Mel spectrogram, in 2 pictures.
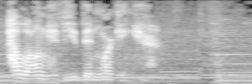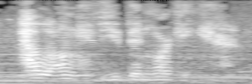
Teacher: Here we're going to have our falling intonation in this question.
